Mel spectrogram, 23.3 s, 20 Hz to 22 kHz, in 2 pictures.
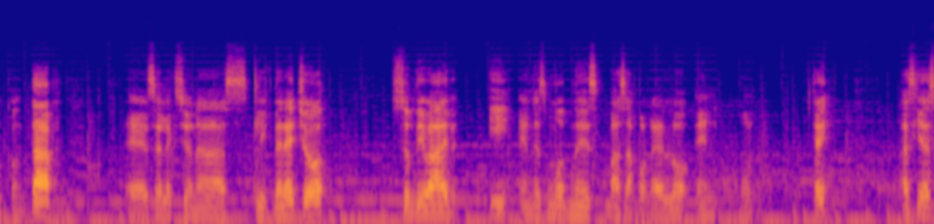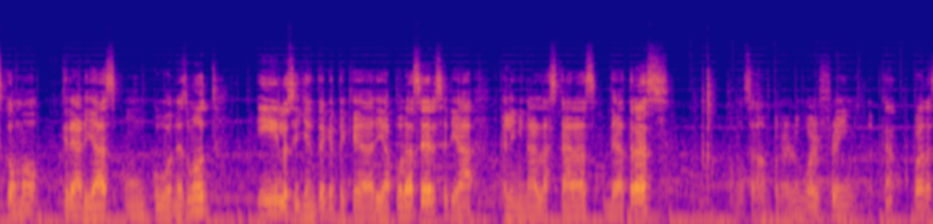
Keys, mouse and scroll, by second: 3.4-6.5 right drag, 12.4-12.8 scroll down 2, 12.8-15.8 middle drag, 16.8-18.1 middle drag, 18.1 click, 19.7 middle click, 20.5 z, 21.9 middle click, 22.5 click.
